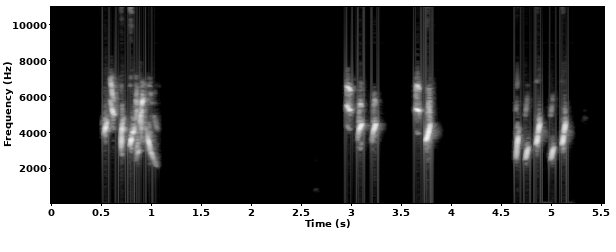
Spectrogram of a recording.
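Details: European goldfinch giving short bursts of high twittering notes, a cluster of quick chirps followed by spaced groups of two to four tinkling notes with silent gaps.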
